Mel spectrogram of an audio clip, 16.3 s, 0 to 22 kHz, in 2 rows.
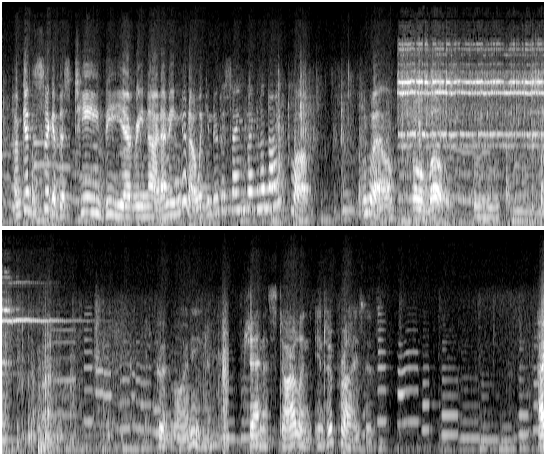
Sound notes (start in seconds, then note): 5.8 phone ringing; 14.2 jazzy music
